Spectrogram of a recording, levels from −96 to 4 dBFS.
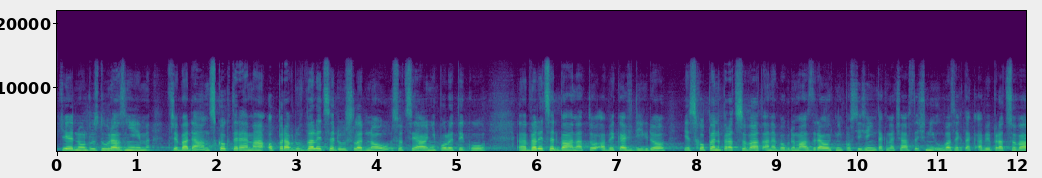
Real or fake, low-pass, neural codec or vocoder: fake; 14.4 kHz; vocoder, 44.1 kHz, 128 mel bands, Pupu-Vocoder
